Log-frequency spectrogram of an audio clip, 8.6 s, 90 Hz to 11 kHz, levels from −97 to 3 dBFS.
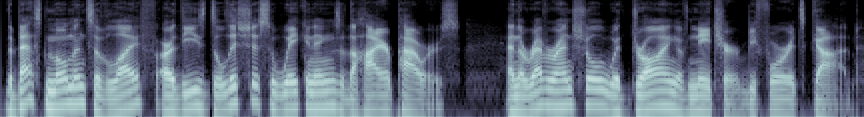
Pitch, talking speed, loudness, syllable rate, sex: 115 Hz, 155 wpm, -20 LUFS, 5.2 syllables/s, male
